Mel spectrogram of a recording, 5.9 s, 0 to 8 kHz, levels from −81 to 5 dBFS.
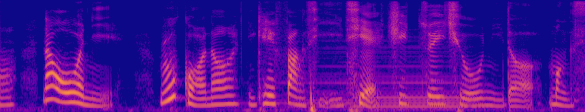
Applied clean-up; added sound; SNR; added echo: none; Bowed string instrument; 17 dB; none.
